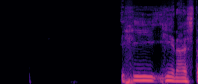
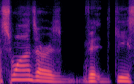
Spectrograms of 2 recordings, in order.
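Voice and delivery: usual speaking voice

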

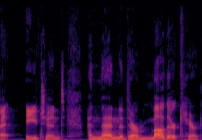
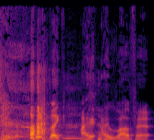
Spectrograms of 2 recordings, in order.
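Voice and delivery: laughing; 5 semitones higher, 10 dB louder than usual. Real, not acted. Laughing after joke.

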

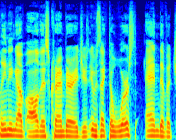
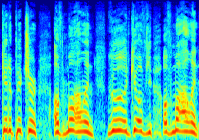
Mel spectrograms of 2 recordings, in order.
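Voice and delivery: crowd calling out; 10 semitones higher than usual. Retold or imitated. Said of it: "they were like".

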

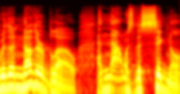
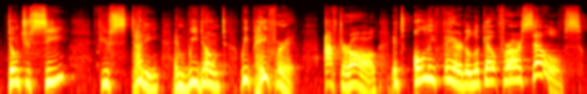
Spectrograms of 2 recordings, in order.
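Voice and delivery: put-on higher boyish voice, arguing his case; lightly voiced schoolboy; 6 semitones higher than usual. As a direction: explain it like an aggrieved playmate. Boys justify themselves.

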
